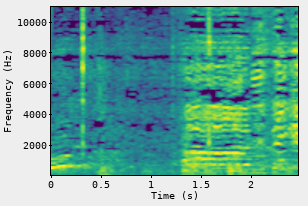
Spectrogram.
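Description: A group of voices singing a Tibetan folk song for a dance. The singing drops away for under a second partway through, then comes back in strongly, with a brief click early on.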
